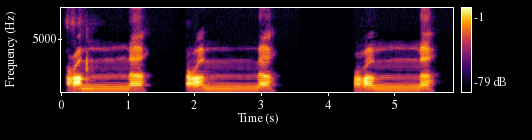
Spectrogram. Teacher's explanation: there's a Meem with a shadda on it, and it has a nasal sound. There's a ghunna, there's a nasal sound · So now we have two Meems. One is sukoon, one has a fatha. We merge it together. Now it's ma. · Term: Meem mushaddada bi ghunna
